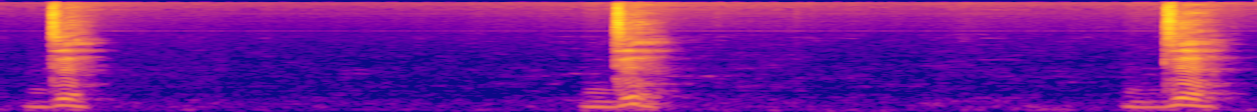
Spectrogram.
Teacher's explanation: what you feel is a quick sound we cannot stretch it out · things that you may have noticed while making the d sound i could feel the front of my tongue tapping up behind my top teeth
